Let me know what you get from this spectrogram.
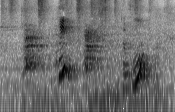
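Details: Pomeranian dog meeting its friends at the gate after a long time apart; a few yipping, rising barks with harmonics, spaced over a couple of seconds, with music in the background.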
